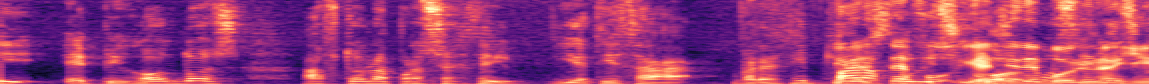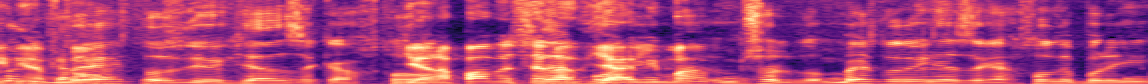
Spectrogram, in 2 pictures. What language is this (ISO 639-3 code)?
ell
